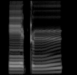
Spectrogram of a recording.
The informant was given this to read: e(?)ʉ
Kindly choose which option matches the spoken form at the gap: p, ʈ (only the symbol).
ʈ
